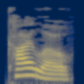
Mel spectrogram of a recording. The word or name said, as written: kylo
